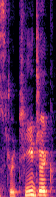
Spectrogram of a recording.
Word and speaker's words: strategic: the second one strategic the problem that I see with this word is usually not the incorrect winning syllable it's actually usually the sound that my clients choose to make on the winning syllable so in this word we have E our winner strategic but I often hear strategic but in fact we want strategic so next up number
